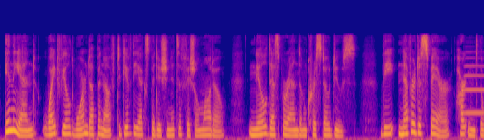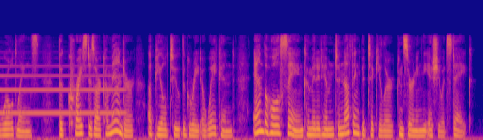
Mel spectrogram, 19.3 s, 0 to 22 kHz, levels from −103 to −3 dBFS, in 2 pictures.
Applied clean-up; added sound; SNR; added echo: none; Trumpet; 11 dB; none.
